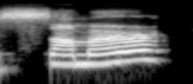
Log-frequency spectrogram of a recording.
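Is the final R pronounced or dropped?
pronounced. The final R is clearly pronounced.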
